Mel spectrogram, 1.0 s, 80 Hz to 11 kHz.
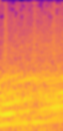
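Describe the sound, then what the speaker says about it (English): Audi R8 GT Spyder, one of 333 built, fitted with a Milltek race exhaust, rumbling at steady revs with a loud, sustained, close-up exhaust tone and no talk. "Now this car's running the Milltek race exhaust"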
